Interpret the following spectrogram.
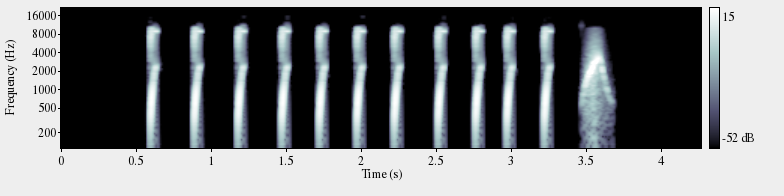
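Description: Cartoon sound effects for an animated intro: a run of eleven quick, evenly spaced pops, about three or four a second, then a short rising swoop just before the end.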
